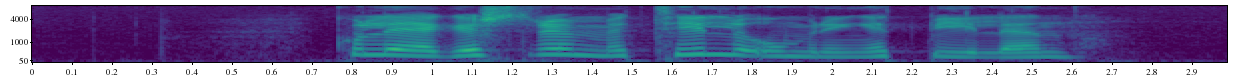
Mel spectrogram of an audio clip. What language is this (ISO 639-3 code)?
nor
